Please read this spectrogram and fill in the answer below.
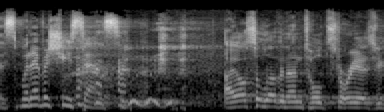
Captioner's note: laughter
